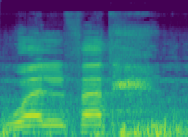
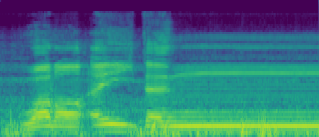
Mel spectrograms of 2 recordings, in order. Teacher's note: واو کو ادا کریں گے تو واو میں ہونٹ گول ہوں گے، اور والفتح یا حا کے اوپر آپ جو ہے وقف کریں گے تو حا جو ہے ساکن ہو جائے گی، اور اس کو گلے کے درمیان سے ادا کرنا ہے.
